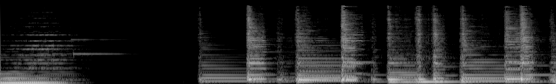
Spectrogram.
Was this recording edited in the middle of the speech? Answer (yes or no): yes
